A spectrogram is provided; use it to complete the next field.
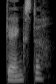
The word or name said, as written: gangster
